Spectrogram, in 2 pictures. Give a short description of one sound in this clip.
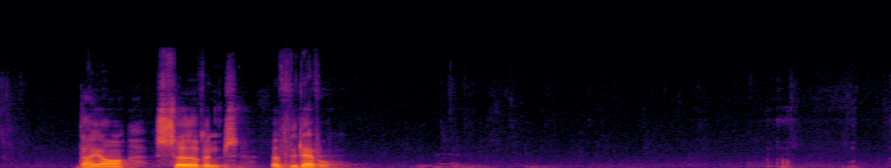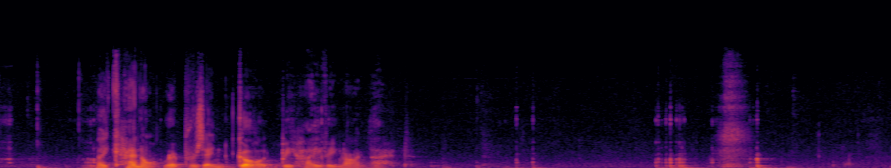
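An elderly man speaks calmly through a microphone, with pauses.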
